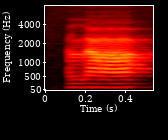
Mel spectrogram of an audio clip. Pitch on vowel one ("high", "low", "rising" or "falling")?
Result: high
